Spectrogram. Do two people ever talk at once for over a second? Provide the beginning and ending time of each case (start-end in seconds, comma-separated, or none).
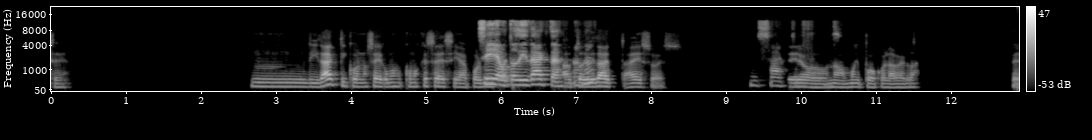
none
